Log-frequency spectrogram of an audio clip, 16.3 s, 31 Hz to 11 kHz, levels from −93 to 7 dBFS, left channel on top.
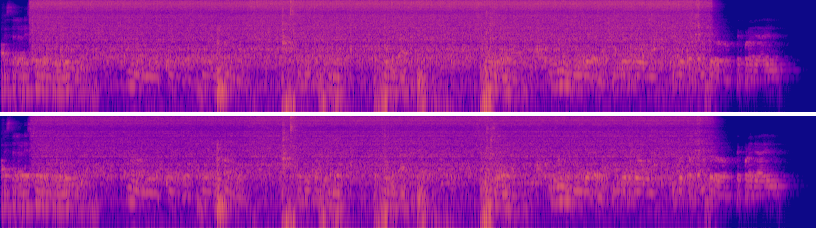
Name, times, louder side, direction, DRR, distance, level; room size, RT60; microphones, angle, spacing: voice 1, 0.0-2.0 6.5-6.8 7.6-8.6 9.7-10.5, right 1 dB, 10° right, -6 dB, 1.7 m, -44 dB
sound 1, 0.6-14.3, left 6 dB, 65° left, 0.7 m, -37 dB
sound 2, 2.4-10.6, right 1 dB, 35° right, 1.1 m, -54 dB
voice 2, 2.5-4.9 5.9-6.6 9.9-10.1 11.0-13.1 13.4-15.5, right 2 dB, 80° right, -2 dB, 1.6 m, -46 dB
sound 3, 5.0-6.0 6.4-7.1 7.4-7.8 8.3-9.3 9.6-10.1, left 1 dB, 15° left, 1.1 m, -44 dB
11.5 x 4.4 x 2.5 m, 0.82 s
head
